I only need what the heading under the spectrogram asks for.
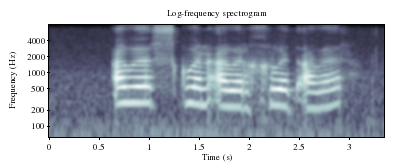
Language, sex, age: Afrikaans, female, 21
